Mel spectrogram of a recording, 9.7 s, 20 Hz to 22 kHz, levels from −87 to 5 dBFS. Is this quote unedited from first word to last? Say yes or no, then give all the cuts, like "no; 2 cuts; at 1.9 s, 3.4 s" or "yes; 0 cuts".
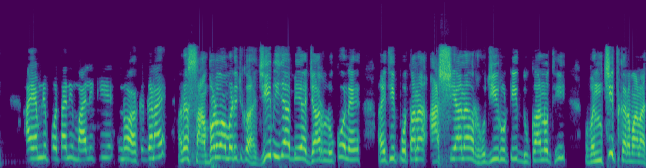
no; 1 cut; at 2.6 s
